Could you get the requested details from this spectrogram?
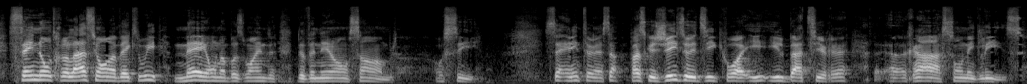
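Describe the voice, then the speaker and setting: Pastor preaching in halting French. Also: male voice, fairly high pitch. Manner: preaches with halting restarts, rising emphatic lists and quieter asides. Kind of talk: sermon.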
